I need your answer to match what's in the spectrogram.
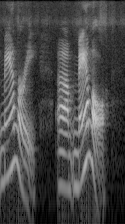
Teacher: words beginning with what we call bilabial sounds, of which M is one, to be used for words referring to breasts or breast secretions.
